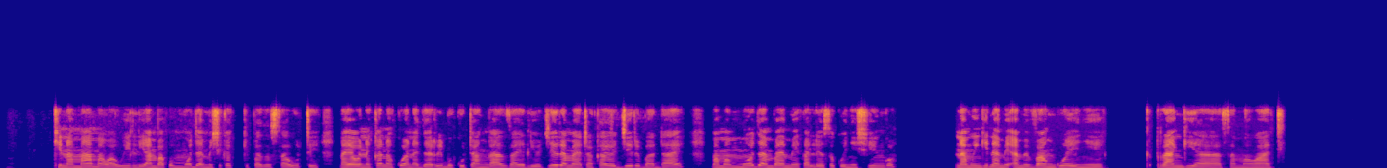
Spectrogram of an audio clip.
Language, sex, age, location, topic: Swahili, female, 18-24, Kisii, health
